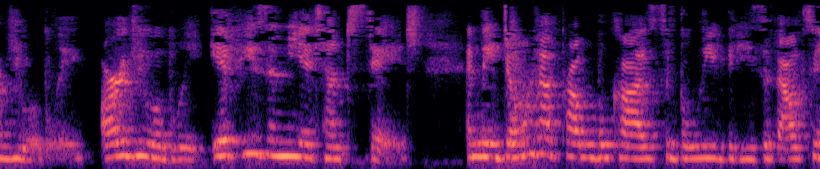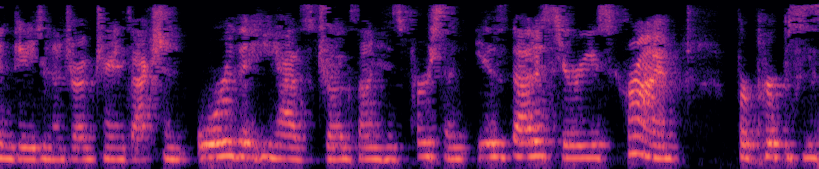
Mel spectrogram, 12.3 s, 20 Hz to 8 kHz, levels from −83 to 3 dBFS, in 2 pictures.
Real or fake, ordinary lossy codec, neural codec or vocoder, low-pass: fake; MP3, 32 kbps; codec, 44.1 kHz, 7.8 kbps, Pupu-Codec; 7.2 kHz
